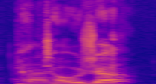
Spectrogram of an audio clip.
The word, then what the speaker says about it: Pantoja: Pantoja.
